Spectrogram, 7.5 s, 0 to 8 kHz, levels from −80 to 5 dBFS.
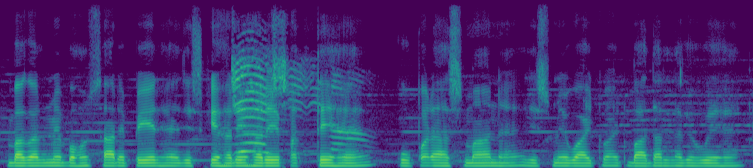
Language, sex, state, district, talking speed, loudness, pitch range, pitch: Hindi, male, Chandigarh, Chandigarh, 165 wpm, -18 LUFS, 130-135 Hz, 135 Hz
